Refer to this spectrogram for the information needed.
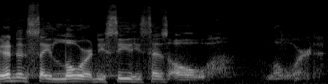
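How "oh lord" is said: put-on breathy, hushed, anguished groan. Reading aloud the prophet Habakkuk crying out to God, a groaning cry. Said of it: "His heart is groaning within him".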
